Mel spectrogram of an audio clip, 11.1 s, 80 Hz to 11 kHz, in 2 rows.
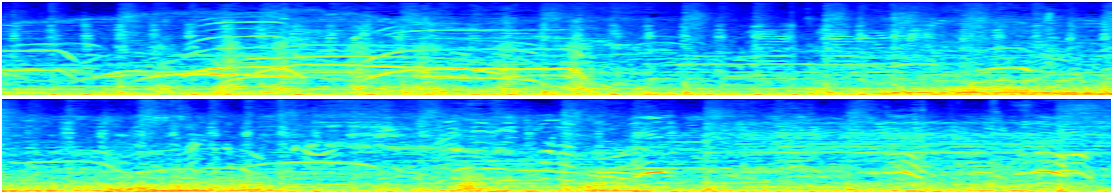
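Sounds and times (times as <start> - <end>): loud crowd chatter: 0.0 - 11.0
motorcycle engine revving: 0.2 - 11.0.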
